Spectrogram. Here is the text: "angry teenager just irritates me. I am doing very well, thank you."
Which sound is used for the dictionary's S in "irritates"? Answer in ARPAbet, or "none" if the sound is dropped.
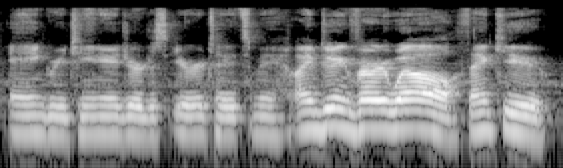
S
